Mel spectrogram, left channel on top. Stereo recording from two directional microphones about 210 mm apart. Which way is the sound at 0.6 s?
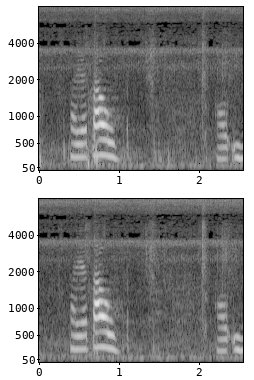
5° left (ahead or behind).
